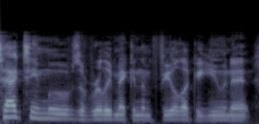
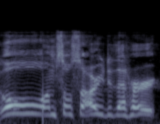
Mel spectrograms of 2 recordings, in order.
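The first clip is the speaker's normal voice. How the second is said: mock apology; 11 semitones higher than usual. Ultron mock-apologizing after slicing hand.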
